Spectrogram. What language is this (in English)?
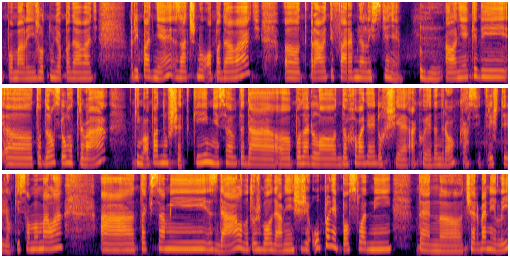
Slovak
